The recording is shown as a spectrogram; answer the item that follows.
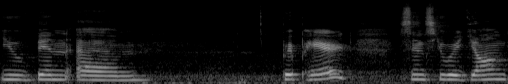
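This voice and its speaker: Speaking in a French accent, a woman uses a fairly high pitch. Her pace is very slow. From Canada. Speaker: amateur writer. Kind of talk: reading aloud; casual chat. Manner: halting.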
